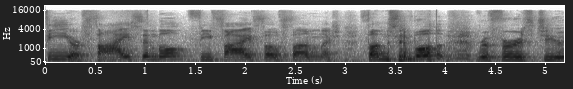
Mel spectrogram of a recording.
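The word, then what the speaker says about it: phi: F or fi symbol Fifi fum fum symbol refers to it's a Greek letter F but I think it's often informally pronounced fi I don't know why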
